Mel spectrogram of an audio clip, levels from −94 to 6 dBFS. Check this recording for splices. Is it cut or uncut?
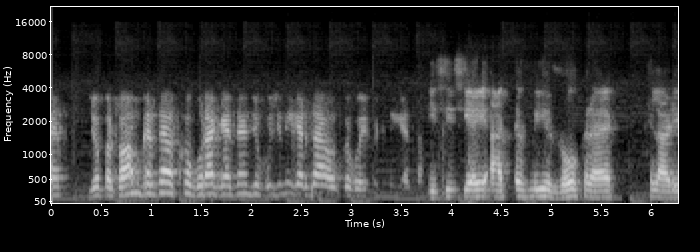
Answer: cut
